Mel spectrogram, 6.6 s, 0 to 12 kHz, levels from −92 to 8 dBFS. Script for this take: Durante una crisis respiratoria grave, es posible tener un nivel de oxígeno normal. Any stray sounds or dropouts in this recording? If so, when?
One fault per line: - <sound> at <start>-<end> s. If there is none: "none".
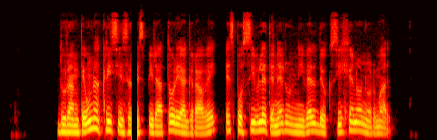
- dropout at 2.0-2.1 s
